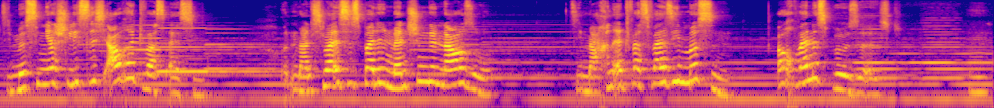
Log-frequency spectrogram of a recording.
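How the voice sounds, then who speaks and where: An eerie little girl in a radio thriller, with a very high voice. She is innocent and earnest, speaking matter-of-factly of strange things, over soft music. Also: lively intonation, normal speed. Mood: earnest, thoughtful. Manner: childlike, matter-of-fact. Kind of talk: radio crime drama acting.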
